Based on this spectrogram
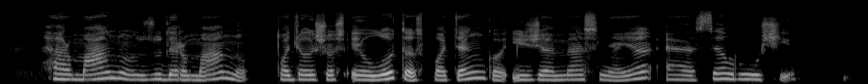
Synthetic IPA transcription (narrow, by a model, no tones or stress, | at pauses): xʲɛɾmɑːnʊzʊd̪ʲɛɾmɑːnʊ | t̪oːd̪ʲeːlˠʃʲoːsɛɪlˠʊt̪ʲɛspɐt̪ʲɛŋkoːʔiʒʲɛmʲɛsʲnʲejɛæːsʲɛɾuːʃʲiː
